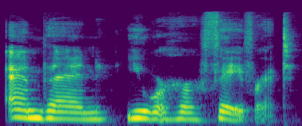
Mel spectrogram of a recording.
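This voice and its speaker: A woman's voice: fairly low pitch, fairly even intonation, normal speed, a little mellow. A woman giving prepared fan commentary as a listener's voice message.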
